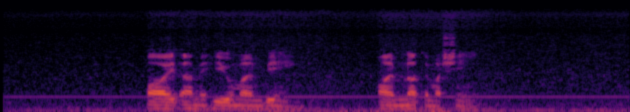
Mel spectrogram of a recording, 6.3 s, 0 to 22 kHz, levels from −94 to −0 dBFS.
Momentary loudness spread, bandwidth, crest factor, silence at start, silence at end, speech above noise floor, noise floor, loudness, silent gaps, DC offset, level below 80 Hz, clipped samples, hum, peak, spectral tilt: 24 LU; 16.5 kHz; 20 dB; 0.05 s; 0 s; 22 dB; -66 dBFS; -45 LUFS; none; under 0.1%; -64 dBFS; under 0.1%; none; -28 dBFS; -5.5 dB/octave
